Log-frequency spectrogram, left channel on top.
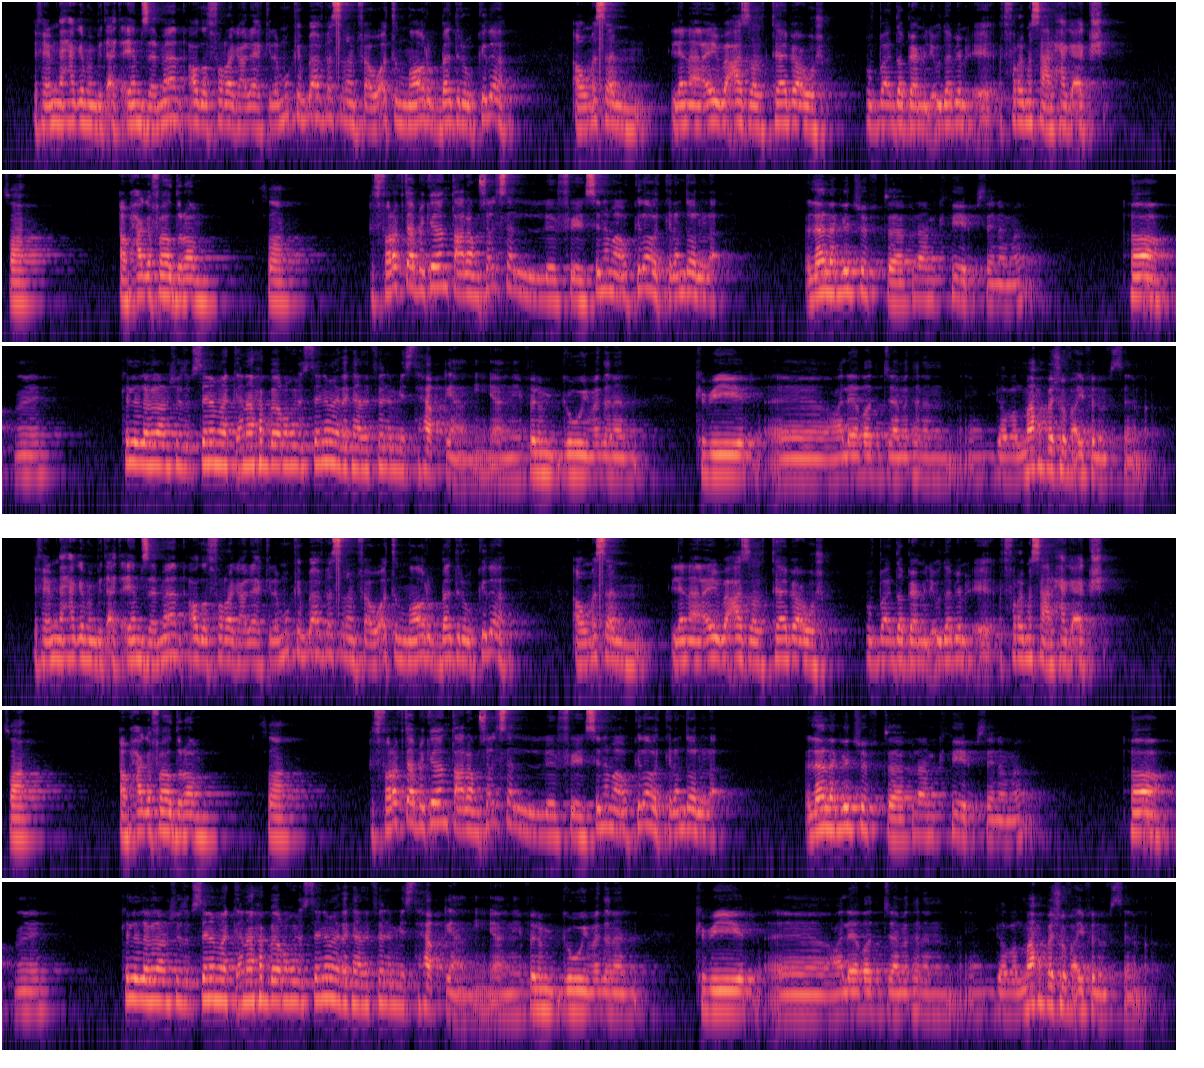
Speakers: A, on the left; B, on the right.
A: فاهمني حاجه من بتاعت ايام زمان اقعد اتفرج عليها كده ممكن بقى مثلا في اوقات النهار بدري وكده او مثلا اللي انا ايه بقى عايز اتابع واشوف بقى ده بيعمل ايه وده بيعمل ايه اتفرج مثلا على حاجه اكشن
B: صح
A: او حاجه فيها دراما
B: صح
A: اتفرجت قبل كده انت على مسلسل في سينما او كده والكلام ده ولا لا
B: لا لا قد شفت افلام كثير في السينما
A: اه
B: ف... إيه. كل الافلام شفتها في السينما ك- انا احب اروح للسينما اذا كان الفيلم يستحق يعني يعني فيلم قوي مثلا كبير آه عليه ضجة مثلا يعني قبل ما احب اشوف اي فيلم في السينما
